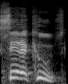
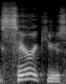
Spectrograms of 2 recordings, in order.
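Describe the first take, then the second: First: Syracuse with a tapped Italian r, pitched up; higher, Italian-accented "Syracuse". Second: Said in the usual way. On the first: Retold or imitated. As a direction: say "Syracuse" as an Italian would, "See-ra-koos". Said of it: "putting it in an Italian accent". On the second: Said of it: "instead of just saying Syracuse".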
